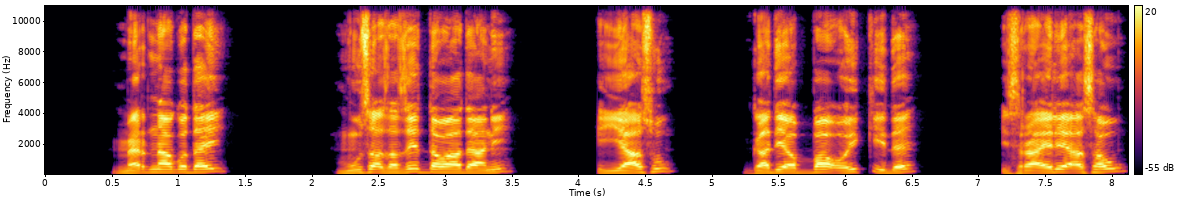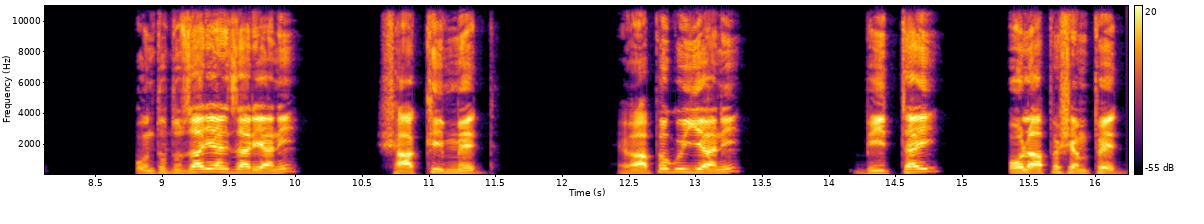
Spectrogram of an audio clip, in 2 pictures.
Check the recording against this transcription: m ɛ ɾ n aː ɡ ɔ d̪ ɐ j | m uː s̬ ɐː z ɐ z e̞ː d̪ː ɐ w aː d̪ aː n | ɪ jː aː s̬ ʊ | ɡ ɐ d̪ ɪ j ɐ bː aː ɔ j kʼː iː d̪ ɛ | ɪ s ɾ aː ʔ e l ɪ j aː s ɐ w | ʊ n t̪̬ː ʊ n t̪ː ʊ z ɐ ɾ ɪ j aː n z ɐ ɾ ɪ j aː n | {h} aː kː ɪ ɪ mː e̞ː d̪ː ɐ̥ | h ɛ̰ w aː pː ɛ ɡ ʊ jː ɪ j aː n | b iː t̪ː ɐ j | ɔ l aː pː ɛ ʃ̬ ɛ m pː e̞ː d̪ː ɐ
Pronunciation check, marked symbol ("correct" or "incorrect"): incorrect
